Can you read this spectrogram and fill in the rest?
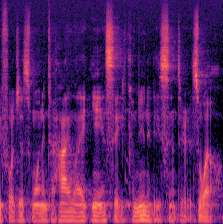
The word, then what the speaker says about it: Yancey: The director of the Yancey School Community Center.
